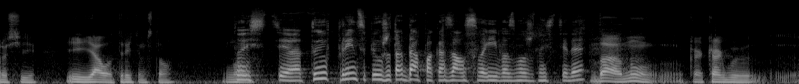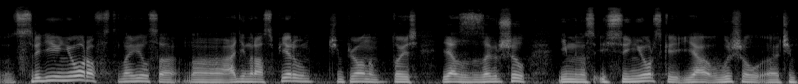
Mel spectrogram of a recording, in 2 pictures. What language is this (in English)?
Russian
